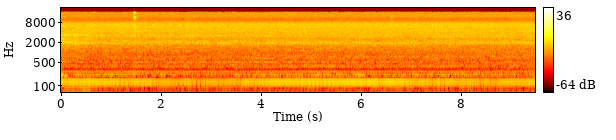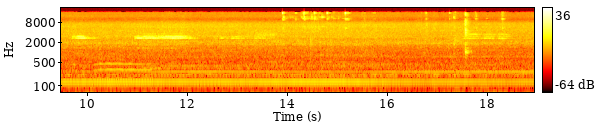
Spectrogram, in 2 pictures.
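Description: Steady low electric-motor hum, with one sharp knock near the end.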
